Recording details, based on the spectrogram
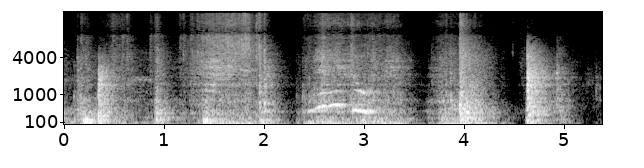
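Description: Drawers and cupboard doors are pulled open and pushed shut during a search, giving repeated wooden thumps and slides every second or so, close by, with brief short-spoken lines between them.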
